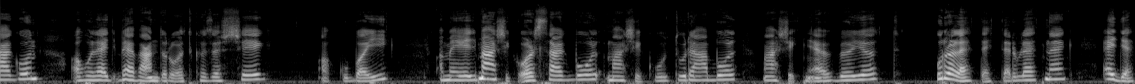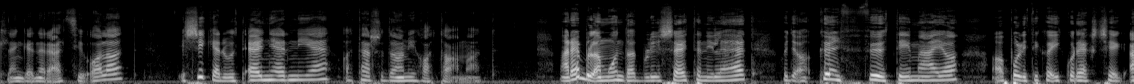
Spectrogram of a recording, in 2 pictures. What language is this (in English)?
Hungarian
